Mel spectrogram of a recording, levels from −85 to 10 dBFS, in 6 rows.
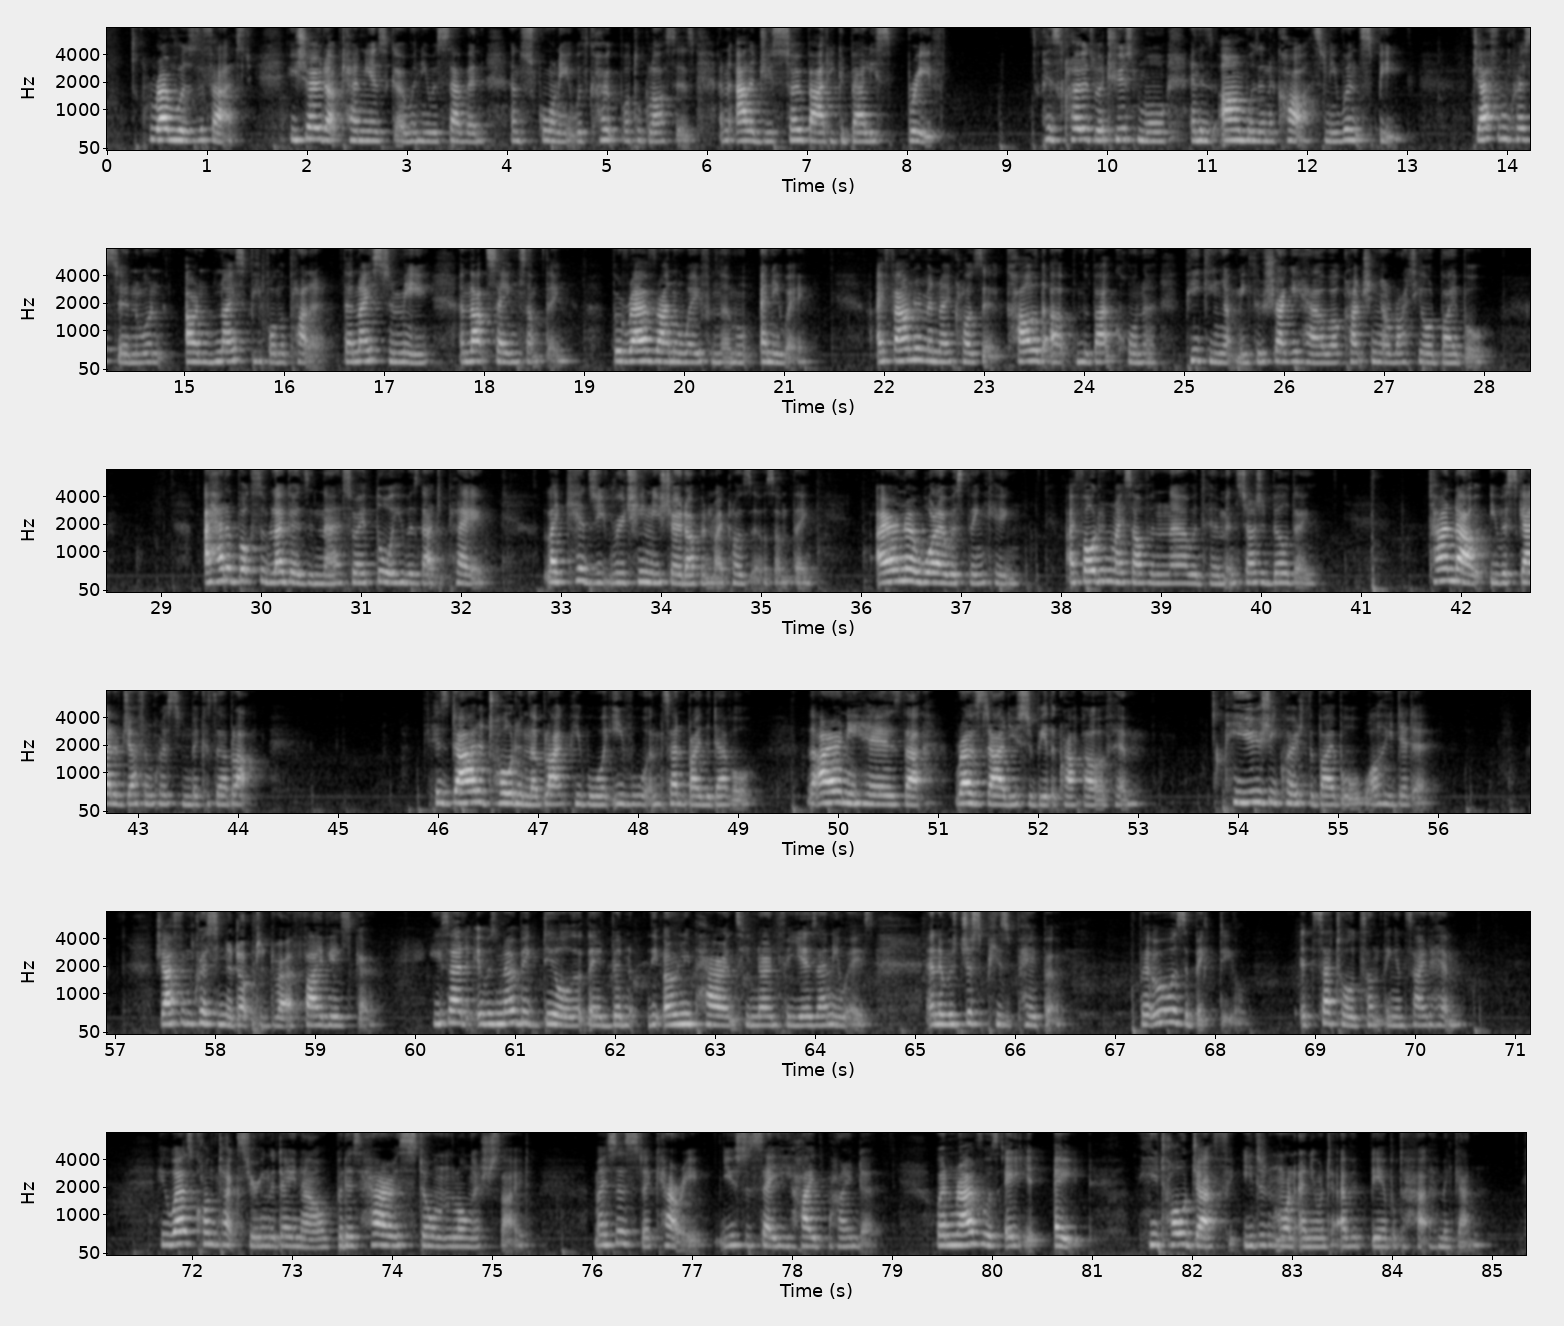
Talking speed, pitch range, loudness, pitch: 195 wpm, 220-255 Hz, -22 LUFS, 235 Hz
